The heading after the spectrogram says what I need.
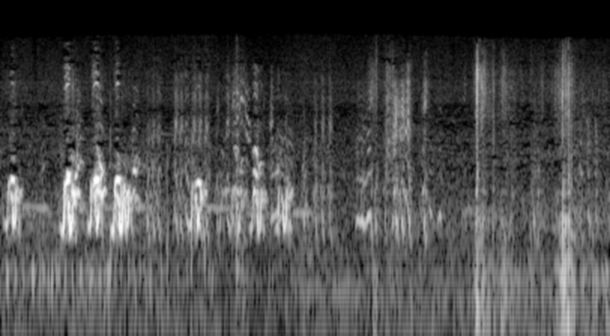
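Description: Lesser prairie-chicken giving low, bubbling hoots in a quick run of five or six notes, followed by softer scattered calls and a few sharp clicks.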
